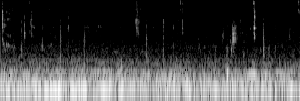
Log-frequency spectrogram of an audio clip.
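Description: Faint chewing and small wet mouth clicks of someone eating soft-serve ice cream with cookie pieces, over a low steady hum.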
